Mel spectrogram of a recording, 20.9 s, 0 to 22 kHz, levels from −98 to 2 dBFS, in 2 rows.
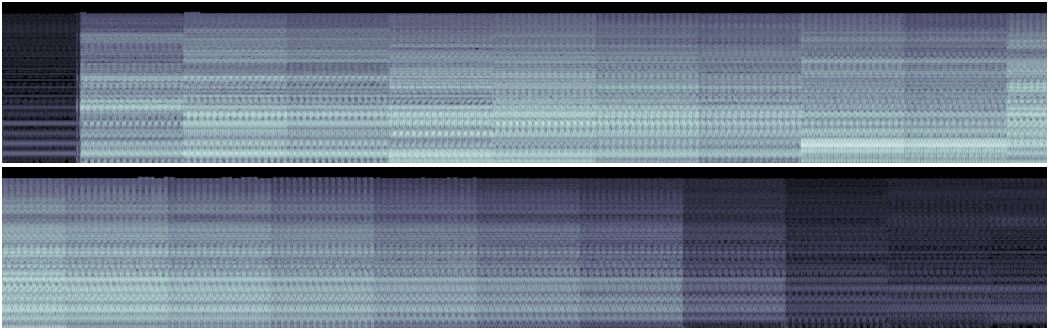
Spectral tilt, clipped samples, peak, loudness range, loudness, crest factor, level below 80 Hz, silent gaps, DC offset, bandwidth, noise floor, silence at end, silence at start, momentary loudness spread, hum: -3 dB/octave; under 0.1%; -2 dBFS; 15 LU; -15 LUFS; 14 dB; -36 dBFS; none; under 0.1%; 17 kHz; -55 dBFS; 3.65 s; 0.8 s; 16 LU; none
